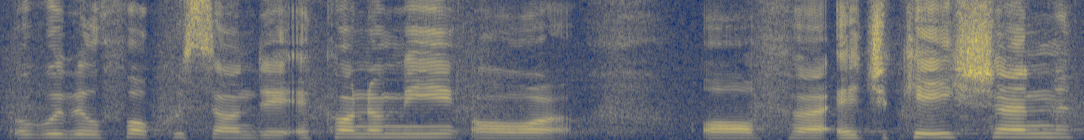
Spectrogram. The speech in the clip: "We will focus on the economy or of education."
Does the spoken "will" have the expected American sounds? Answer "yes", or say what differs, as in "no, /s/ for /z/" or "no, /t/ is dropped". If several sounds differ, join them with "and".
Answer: yes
